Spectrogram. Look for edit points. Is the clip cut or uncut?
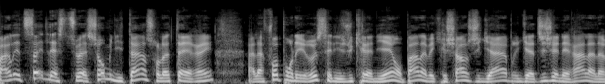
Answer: uncut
